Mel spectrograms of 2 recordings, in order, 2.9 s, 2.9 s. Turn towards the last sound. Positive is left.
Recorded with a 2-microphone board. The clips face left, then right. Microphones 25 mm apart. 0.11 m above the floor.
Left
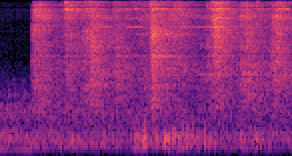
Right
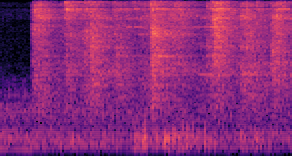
turn(degrees=-10)  # may be behind; listen again after turning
